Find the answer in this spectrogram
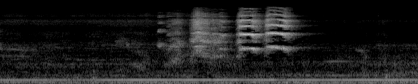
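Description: Sun conures squawking: a harsh, rasping call about two seconds in, then two or three loud, short squawks straight after, over a steady low hum.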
